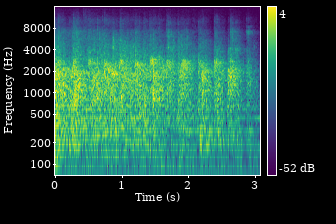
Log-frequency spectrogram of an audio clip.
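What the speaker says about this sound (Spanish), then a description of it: "Denle un aplauso al Señor." A church congregation applauds steadily throughout a ninth-anniversary service, with dense, sustained clapping that stays loud and even from start to finish.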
